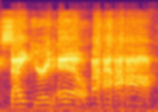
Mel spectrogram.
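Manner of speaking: gloating villain reveal with cackle; loud, high, drawn-out mock taunt, then evil laugh; Vlad. Trickster revealing you're in hell, gloating mock cackle. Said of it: "rip off angel wings and be like".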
